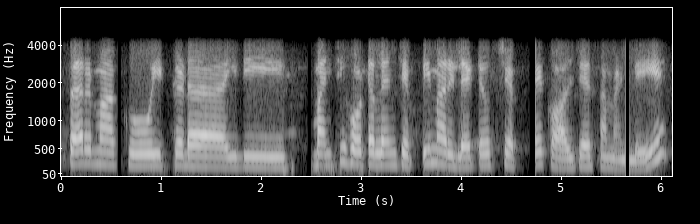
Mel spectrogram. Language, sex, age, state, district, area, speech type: Telugu, male, 18-30, Andhra Pradesh, Guntur, urban, conversation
